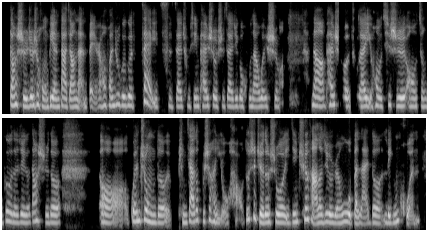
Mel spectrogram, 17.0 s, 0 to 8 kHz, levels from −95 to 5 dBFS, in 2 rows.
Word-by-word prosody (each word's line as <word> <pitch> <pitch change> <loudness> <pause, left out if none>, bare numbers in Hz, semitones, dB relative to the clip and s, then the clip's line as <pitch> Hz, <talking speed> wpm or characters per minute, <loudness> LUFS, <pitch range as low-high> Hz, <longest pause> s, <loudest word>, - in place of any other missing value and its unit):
当 250 +1 +3
时 220 -4 +4
真 235 +1 +5
是 265 - 0
红 210 -6 -3
遍 210 -2 +3
大 225 0 +1
江 200 0 0
南 205 - -2
北。 210 +1 -5
然 215 0 -7
后 245 - -2
《还 235 -1 -1
珠 265 +2 -2
格 240 -1 +1
格》 240 0 +3 0.2
再 355 -4 +2
一 - - -5
次 215 +1 -15
再 210 +1 -3
重 215 +1 -11
新 220 +2 -3
拍 220 0 -3
摄 225 0 +1
是 215 +1 -9
在 210 -1 -2
这 215 +1 -4
个 215 -1 -2
湖 215 +2 -9
南 200 -1 -2
卫 215 0 -1
视 215 - -2
嘛， 205 - -13 0.6
那 230 -4 +2
拍 250 +3 -1
摄 - - +2 0.3
出 - - -20
来 215 0 +3
以 220 - +1
后， 235 -3 -2
其 250 +5 -7
实， 225 -2 +6
哦， 215 -1 -3
整 205 -1 -7
个 245 +1 -1
的 210 -1 -1
这 215 -1 +1
个 205 - -3
当 240 +3 -2
时 210 -5 -5
的， 205 -1 0 0.8
呃， 215 -3 -1
观 250 -1 +3
众 255 -5 +3
的 200 -1 0
评 210 -1 -4
价 220 +1 +3
都 270 - -1
不 255 -2 -7
是 280 - -1
很 235 -5 -2
友 - - -9
好， - - -11
都 295 - -1
是 340 +4 +1
觉 220 -8 +5
得 210 +1 +5
说 215 -2 +4
已 200 - -3
经 220 +3 0
缺 295 +5 +1
乏 290 - +5
了 210 +1 +1
这 225 +2 -1
个 215 -2 +5
人 195 0 0
物 225 -1 +5
本 195 -3 -1
来 175 -4 -4
的 200 -2 0
灵 210 +3 +1
魂。 255 -1 -6
215 Hz, 290 characters per minute, -23 LUFS, 210-240 Hz, 0.8 s, 实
